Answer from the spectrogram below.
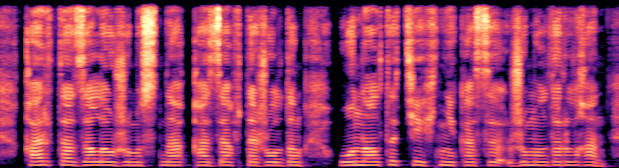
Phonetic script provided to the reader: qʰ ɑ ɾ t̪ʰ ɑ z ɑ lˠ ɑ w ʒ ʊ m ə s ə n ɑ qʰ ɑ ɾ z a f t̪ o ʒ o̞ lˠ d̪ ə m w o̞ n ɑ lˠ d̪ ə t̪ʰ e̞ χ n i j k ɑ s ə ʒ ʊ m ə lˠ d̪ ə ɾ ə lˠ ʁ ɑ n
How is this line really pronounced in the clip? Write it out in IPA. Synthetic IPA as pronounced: qʰ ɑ ɾ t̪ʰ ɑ z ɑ lˠ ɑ w ʒ ʊ m ə s ə n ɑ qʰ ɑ z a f t̪ o ʒ o̞ lˠ d̪ ə ɴ w o̞ n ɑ lˠ t̪ ə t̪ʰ e̞ χ n i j k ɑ s ə ʒ ʊ m ə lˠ d̪ ə ɾ ə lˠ ʁ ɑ n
